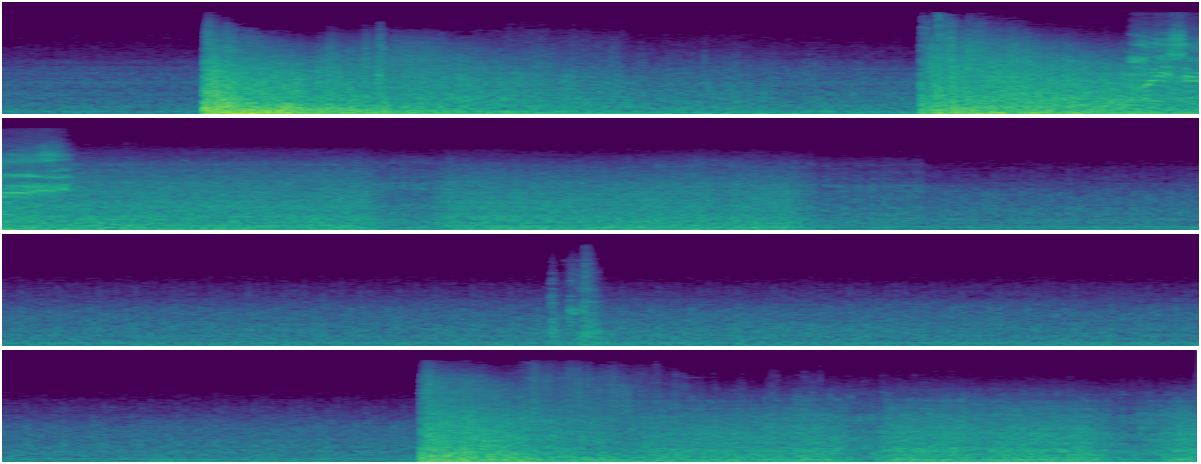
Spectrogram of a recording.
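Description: Tank cannons fire loud booms that rumble away.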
